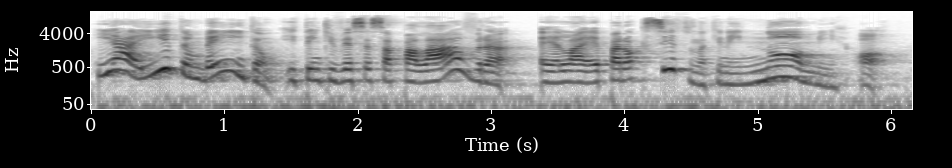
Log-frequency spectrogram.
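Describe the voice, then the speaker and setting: Brazilian woman teaching stress, higher-pitched. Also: very animated, moderate pace, pushed and bright. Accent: Brazilian Portuguese. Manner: demonstrative, repeats words with exaggerated stress. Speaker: Portuguese teacher. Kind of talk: language lesson.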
